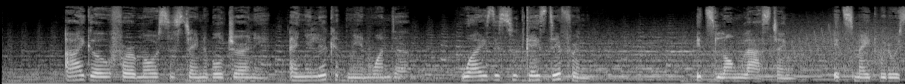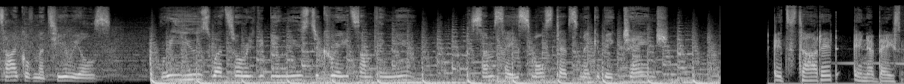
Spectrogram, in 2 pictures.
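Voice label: advert English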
